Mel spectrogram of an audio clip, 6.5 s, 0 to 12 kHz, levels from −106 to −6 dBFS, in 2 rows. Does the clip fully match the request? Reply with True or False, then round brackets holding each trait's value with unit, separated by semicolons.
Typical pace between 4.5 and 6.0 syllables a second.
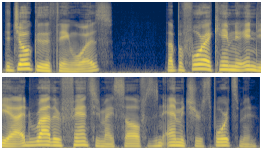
True (5.2 syllables/s)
